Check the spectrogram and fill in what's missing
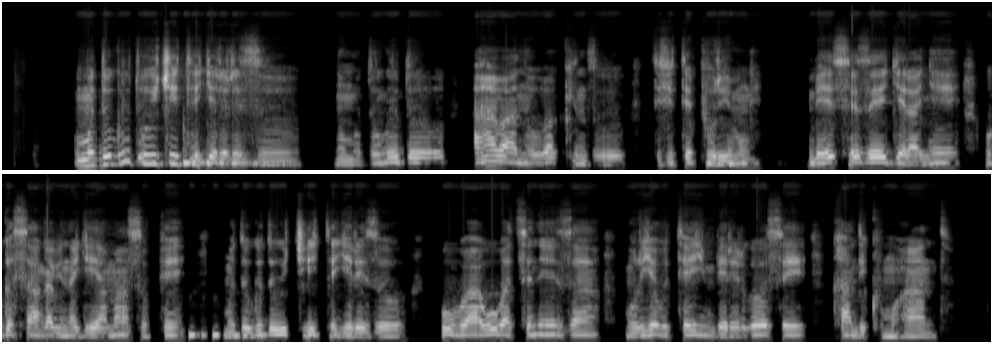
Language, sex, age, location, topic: Kinyarwanda, male, 50+, Musanze, government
